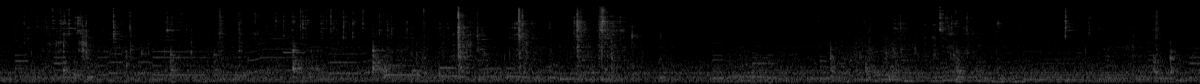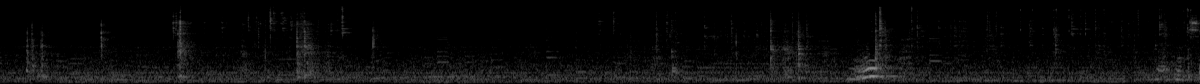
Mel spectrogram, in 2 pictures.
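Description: Soft, faint music under scattered light clicks and small clinks of decorations being handled: wired picks, stars and the lantern knocking on a stone counter. A short vocal sound comes near the end.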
